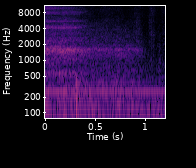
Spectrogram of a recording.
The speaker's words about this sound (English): I know. I'm snotting and coughing. This podcast should be great. It's really great. I mean, because I'm looking down, and as I'm looking down, my nose starts to run.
